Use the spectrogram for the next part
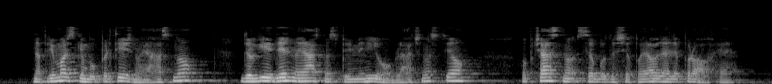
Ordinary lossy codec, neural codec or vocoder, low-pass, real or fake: MP3, 24 kbps; none; 7.2 kHz; real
